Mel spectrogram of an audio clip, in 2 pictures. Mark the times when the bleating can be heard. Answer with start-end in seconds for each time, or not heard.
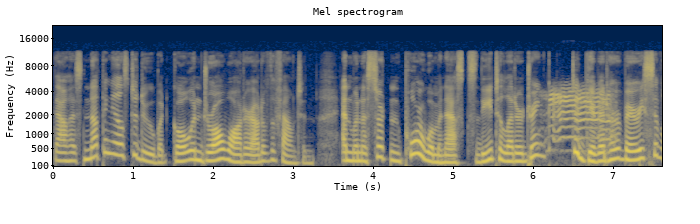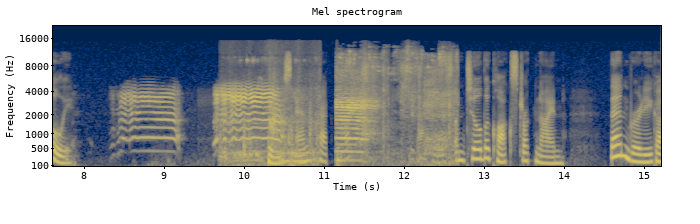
5.9-12.7.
